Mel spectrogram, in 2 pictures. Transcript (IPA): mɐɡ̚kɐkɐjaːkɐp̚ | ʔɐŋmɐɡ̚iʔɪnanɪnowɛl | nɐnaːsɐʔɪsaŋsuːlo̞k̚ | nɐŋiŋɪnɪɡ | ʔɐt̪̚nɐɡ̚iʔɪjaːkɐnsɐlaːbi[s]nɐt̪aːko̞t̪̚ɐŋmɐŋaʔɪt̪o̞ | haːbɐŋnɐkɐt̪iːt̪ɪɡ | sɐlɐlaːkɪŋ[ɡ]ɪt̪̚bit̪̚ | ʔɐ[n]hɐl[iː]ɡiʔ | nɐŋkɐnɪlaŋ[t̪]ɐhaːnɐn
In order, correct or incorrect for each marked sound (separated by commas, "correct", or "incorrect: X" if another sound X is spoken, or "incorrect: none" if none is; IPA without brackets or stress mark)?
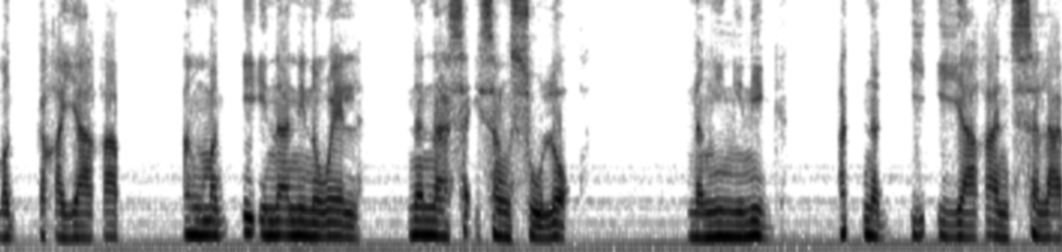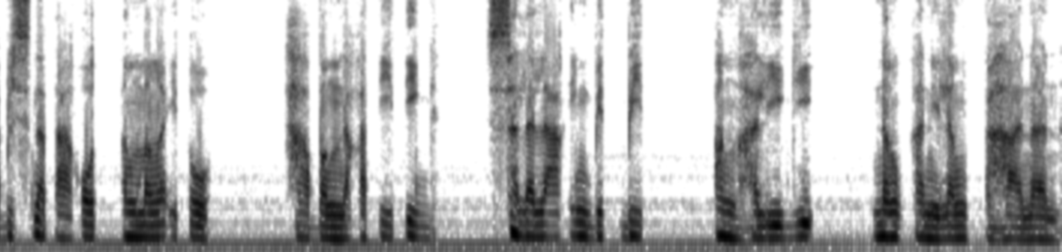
correct, incorrect: b, incorrect: ŋ, correct, correct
